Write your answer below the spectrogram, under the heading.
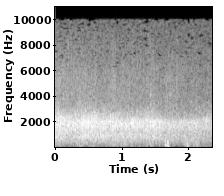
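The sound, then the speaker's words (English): Applause from an audience at a talk, faint and continuous, with many overlapping claps blending into a soft, even hiss across the whole stretch. “I'd like to give a round of applause right here to Dr. Perry, please.”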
